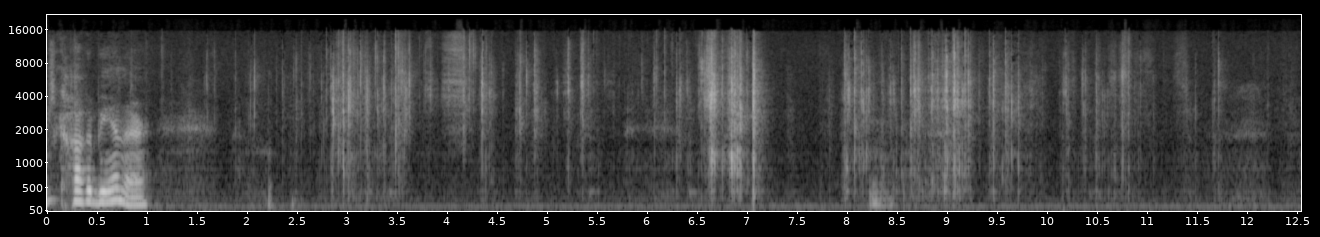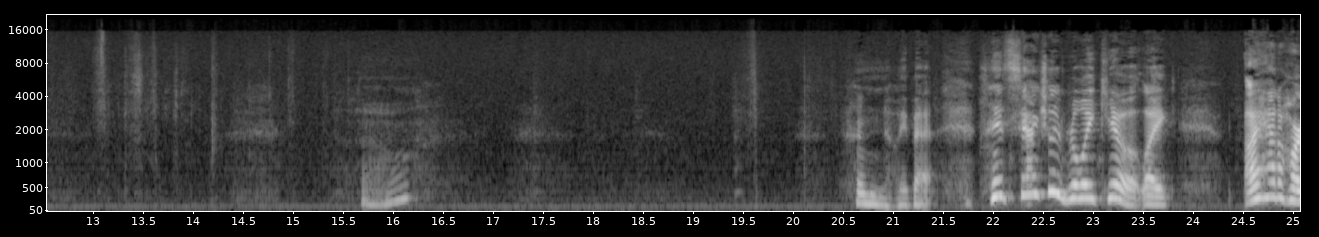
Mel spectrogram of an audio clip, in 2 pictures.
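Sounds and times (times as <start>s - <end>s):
foil wrapper crinkling and tearing: 0.8s - 7.2s, 7.8s - 11.8s
faint clicks and rustles: 1.1s - 15.6s.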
